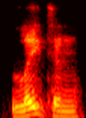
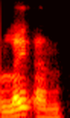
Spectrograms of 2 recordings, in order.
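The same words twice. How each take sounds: First: The middle T is clearly sounded. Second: The middle T is dropped, not clearly sounded. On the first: Others took it as trying to sound posh. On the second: This is how the locals said it.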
